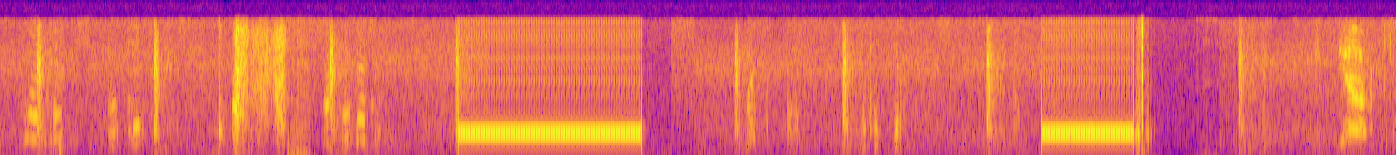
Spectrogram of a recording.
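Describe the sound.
Telephone dial tone sounding twice between stretches of people talking: a loud, steady, even hum lasting about two seconds, then a shorter one of about one second.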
